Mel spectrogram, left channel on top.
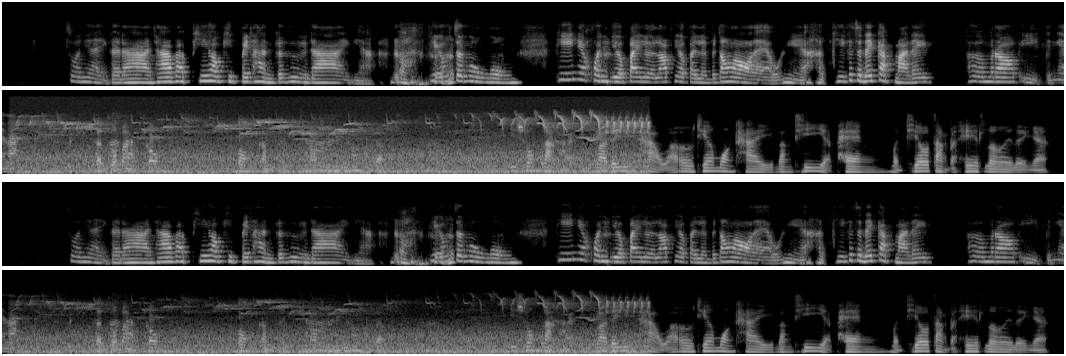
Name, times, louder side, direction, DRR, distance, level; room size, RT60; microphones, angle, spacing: voice 1, 0.6-9.3 9.6-10.8 11.5-12.0 13.2-13.3 13.6-14.4 14.8-15.0 16.2-16.3, left 3 dB, 85° left, 2.7 m, -27 dB
voice 2, 4.0-4.5 6.0-6.1 11.6-12.5 13.0-14.5 15.7-21.1, left 2 dB, 35° left, 5.6 m, -30 dB
sound 1, 10.7-17.1, left 4 dB, 55° left, 4.1 m, -28 dB
head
